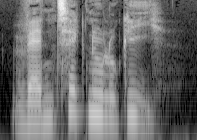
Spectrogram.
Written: vandteknologi

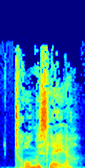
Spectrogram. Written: trommeslager

